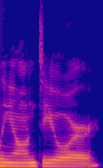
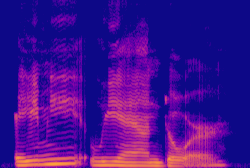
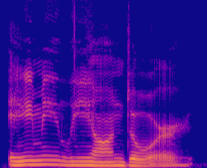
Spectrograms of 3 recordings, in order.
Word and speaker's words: Aimé Leon Dore: No, I always, every time, even in my mind, I say Dior instead of door for M. Leon Dior. What? That's crazy. Let me see how it's actually pronounced because I know the brand, of course, and I want to be, I want to know how, I, how to say it so that people respect me. Amy Leanne Dorr. Okay, that is not what I was expecting. Let's hear it. Aimé Leon Dore.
